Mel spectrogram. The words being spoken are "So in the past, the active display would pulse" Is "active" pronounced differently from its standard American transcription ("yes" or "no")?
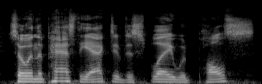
no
